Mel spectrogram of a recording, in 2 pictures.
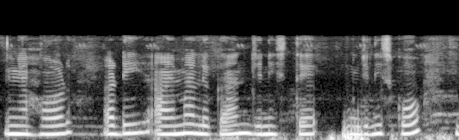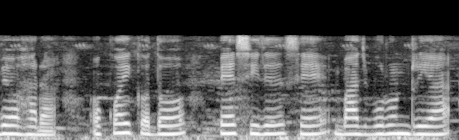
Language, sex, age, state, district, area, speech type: Santali, female, 18-30, West Bengal, Bankura, rural, spontaneous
